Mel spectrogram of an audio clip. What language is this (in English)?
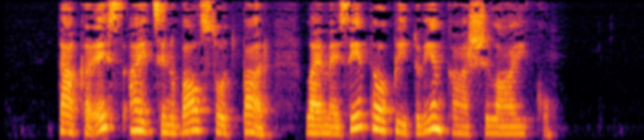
Latvian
